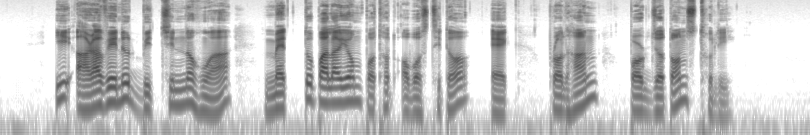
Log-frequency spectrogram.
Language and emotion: Assamese, neutral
